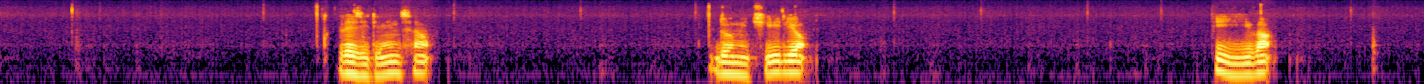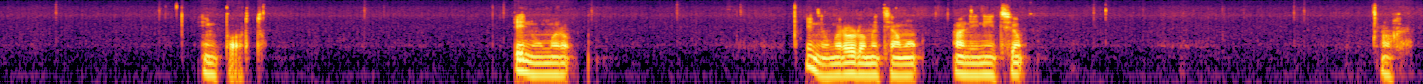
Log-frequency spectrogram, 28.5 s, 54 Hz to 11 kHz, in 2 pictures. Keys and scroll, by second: 0.8 BackSpace, 3.5 BackSpace, 7.9 BackSpace, 9.8 BackSpace, 11.6 BackSpace, 13.5 BackSpace, 15.9 BackSpace, 20.2 BackSpace, 21.7 BackSpace, 24.3 ctrl+x, 25.4 ctrl+v, 26.3 Return.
